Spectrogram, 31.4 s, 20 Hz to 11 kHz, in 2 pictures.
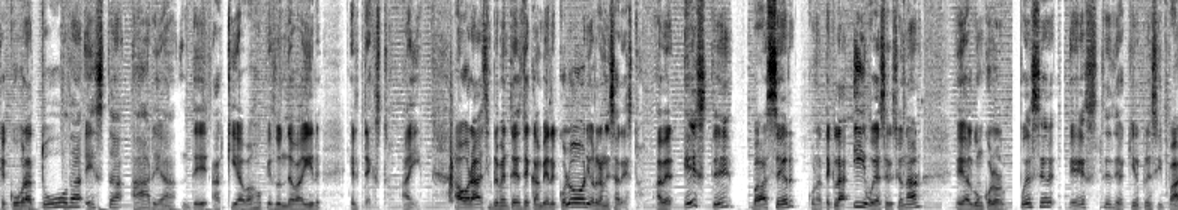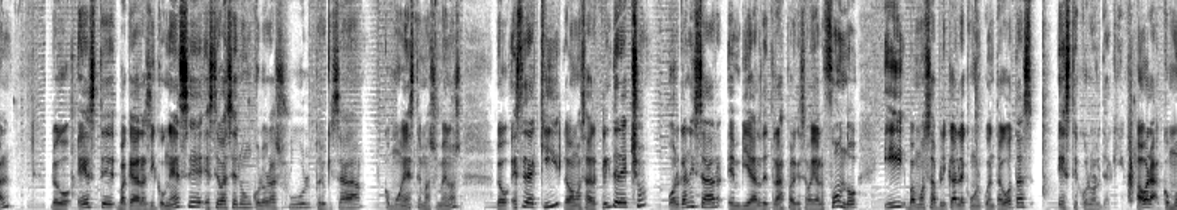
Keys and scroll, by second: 5.5 v, 6.9 space, 12.0 space, 15.5 space, 18.6 space, 21.0 v, 21.4 space, 28.7 space.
